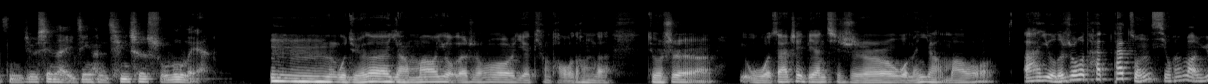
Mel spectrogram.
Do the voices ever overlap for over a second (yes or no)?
no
